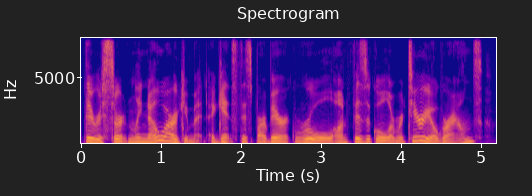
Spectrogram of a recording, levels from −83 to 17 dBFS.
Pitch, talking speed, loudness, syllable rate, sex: 195 Hz, 160 wpm, -17 LUFS, 5.3 syllables/s, female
